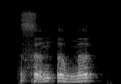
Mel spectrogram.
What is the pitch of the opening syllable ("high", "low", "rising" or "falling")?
rising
